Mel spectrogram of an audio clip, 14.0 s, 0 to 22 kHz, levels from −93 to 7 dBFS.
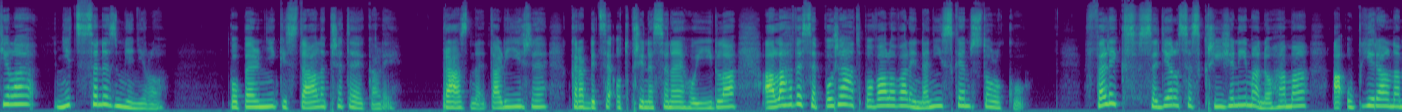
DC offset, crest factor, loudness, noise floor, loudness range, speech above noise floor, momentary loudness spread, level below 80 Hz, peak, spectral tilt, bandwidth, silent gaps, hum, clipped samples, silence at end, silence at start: under 0.1%; 18 dB; -22 LUFS; -54 dBFS; 3 LU; 32 dB; 6 LU; -54 dBFS; -4 dBFS; -5 dB/octave; 19.5 kHz; none; none; under 0.1%; 0 s; 0 s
